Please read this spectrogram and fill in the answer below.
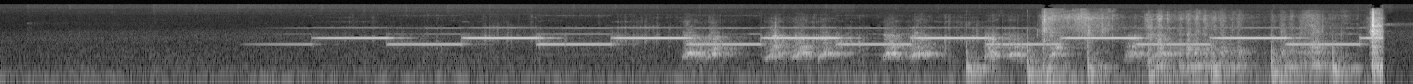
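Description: Recorded two-tone electronic alarm alternating between a lower and a higher steady beep, each about three-quarters of a second long, starting about two and a half seconds in. From about seven seconds in, short knocks join it, and from about ten seconds in a loud noisy rush; the playback cuts off with a click just before the end.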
